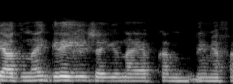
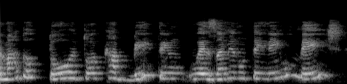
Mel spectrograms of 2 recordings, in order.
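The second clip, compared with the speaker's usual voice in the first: indignant protest; 6 semitones higher than usual. Pretend. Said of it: "eu ia falar na mesma hora".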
